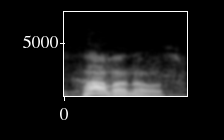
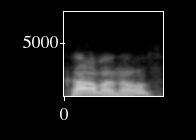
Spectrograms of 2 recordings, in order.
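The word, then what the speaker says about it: Kolynos: you'll see the difference so start today the colonos way your reward will be a naturally brighter more attractive smile the kind of smile that helps you go places in Social and business life you can get colonos at any drugstore tonight that's spelled KO y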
